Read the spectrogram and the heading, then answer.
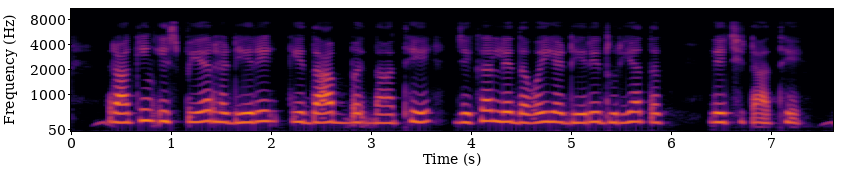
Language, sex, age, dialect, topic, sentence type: Chhattisgarhi, female, 18-24, Northern/Bhandar, agriculture, statement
